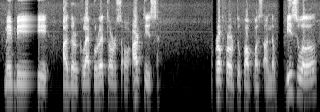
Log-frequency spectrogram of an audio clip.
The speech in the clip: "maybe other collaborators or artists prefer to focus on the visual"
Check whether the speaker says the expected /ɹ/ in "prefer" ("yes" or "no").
yes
